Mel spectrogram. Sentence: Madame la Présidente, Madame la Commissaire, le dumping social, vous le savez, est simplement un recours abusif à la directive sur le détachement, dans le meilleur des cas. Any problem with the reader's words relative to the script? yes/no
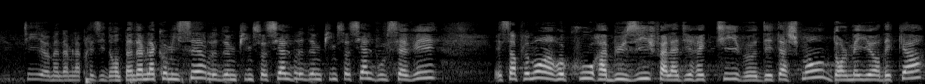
yes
